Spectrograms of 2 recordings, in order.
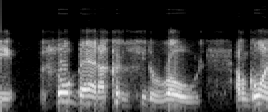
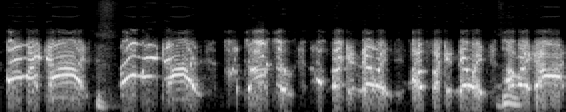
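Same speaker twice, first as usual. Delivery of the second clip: very high falsetto imitation of a woman shrieking; screaming excited wife. Wife hears her husband got the show, mock ecstatic shrieking. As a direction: squeal it out, hammed-up joy.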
